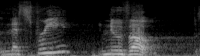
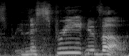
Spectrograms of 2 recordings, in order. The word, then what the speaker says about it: L'Esprit Nouveau: How do you pronounce it again? It's really... Okay, so it's called L'Esprit Nouveau. L'Esprit Nouveau.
